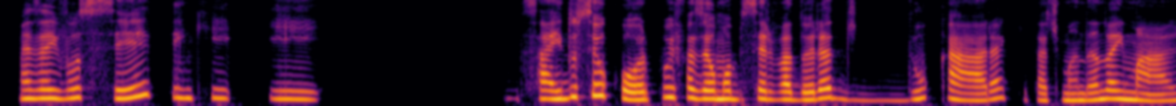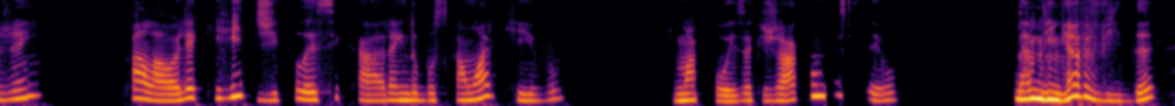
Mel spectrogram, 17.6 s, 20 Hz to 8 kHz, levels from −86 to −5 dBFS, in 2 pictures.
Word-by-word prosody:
Mas 240 Hz, 0 st, +1 dB
aí 245 Hz, 0 st, +4 dB
você 260 Hz, +5 st, 0 dB
tem 260 Hz, -2 st, -3 dB
que 245 Hz, -1 st, -8 dB, 0.3 s
ir 225 Hz, -2 st, -4 dB, 1.5 s
Sair 230 Hz, 0 st, +1 dB
do 290 Hz, +5 st, +2 dB
seu 325 Hz, +3 st, +3 dB
corpo 220 Hz, -1 st, +2 dB
e 275 Hz, -, +2 dB
fazer 250 Hz, -3 st, +2 dB
uma 230 Hz, 0 st, +5 dB
observadora 215 Hz, +1 st, +1 dB
de 215 Hz, -5 st, -11 dB
do 185 Hz, +5 st, -8 dB
cara, 210 Hz, +1 st, 0 dB
que 225 Hz, -4 st, -30 dB
tá 195 Hz, -, -6 dB
te 185 Hz, -, -13 dB
mandando 195 Hz, +3 st, +1 dB
a 235 Hz, -, +4 dB
imagem, 205 Hz, -, -1 dB, 0.7 s
falar: 220 Hz, -8 st, -1 dB
"Olha 185 Hz, +9 st, 0 dB
que 255 Hz, -, -10 dB
ridículo 220 Hz, -6 st, -3 dB
esse 210 Hz, +6 st, -4 dB
cara, 180 Hz, +1 st, -6 dB
indo 195 Hz, 0 st, 0 dB
buscar 190 Hz, 0 st, -10 dB
um 205 Hz, -, 0 dB
arquivo, 210 Hz, -, -6 dB, 0.8 s
de -, -, -10 dB
uma 195 Hz, +1 st, +1 dB
coisa 165 Hz, +2 st, -5 dB
que 180 Hz, -, -19 dB
já 180 Hz, +1 st, -3 dB
aconteceu 305 Hz, -, -4 dB, 0.9 s
na 225 Hz, 0 st, +5 dB
minha 225 Hz, +2 st, +10 dB
vida, 195 Hz, -, -2 dB
215 Hz, 145 wpm, -23 LUFS, 190-245 Hz, 1.5 s, minha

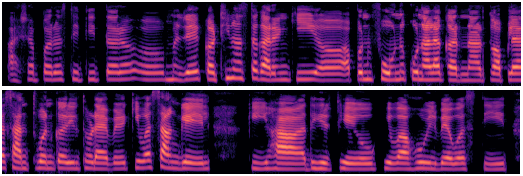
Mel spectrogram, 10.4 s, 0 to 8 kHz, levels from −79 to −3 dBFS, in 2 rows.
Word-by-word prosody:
अशा 215 Hz, +4 st, -10 dB
परिस्थितीत 245 Hz, 0 st, -8 dB
तर 250 Hz, 0 st, -2 dB
अ 255 Hz, -, -3 dB
अ, 245 Hz, -3 st, -8 dB
म्हणजे 250 Hz, +1 st, 0 dB
कठीण 255 Hz, +4 st, +1 dB
असतं 290 Hz, 0 st, -2 dB
कारण 240 Hz, -1 st, +3 dB
की 250 Hz, 0 st, -1 dB
अ, 225 Hz, -, -2 dB
आपण 225 Hz, +3 st, -2 dB
फोन 250 Hz, -1 st, -1 dB
कुणाला 245 Hz, -2 st, +5 dB
करणार. 220 Hz, -1 st, +2 dB
तो -, -, +1 dB
आपल्याला 230 Hz, 0 st, +3 dB
सांत्वन 225 Hz, -1 st, -1 dB
करील 215 Hz, -1 st, 0 dB
थोड्या 215 Hz, -3 st, +2 dB
वेळ, 205 Hz, 0 st, -2 dB
किंवा 240 Hz, 0 st, -1 dB
सांगेल 215 Hz, -4 st, +3 dB, 0.4 s
की 210 Hz, -2 st, -4 dB
"हां 195 Hz, -2 st, +6 dB
धीर 215 Hz, -2 st, -2 dB
ठेव, 195 Hz, -3 st, 0 dB
किंवा 205 Hz, -2 st, +2 dB
होईल 215 Hz, -2 st, -2 dB
व्यवस्थित". 195 Hz, -1 st, -3 dB
225 Hz, 175 wpm, -26 LUFS, 210-245 Hz, 0.4 s, हां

